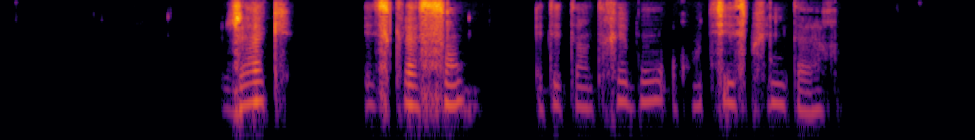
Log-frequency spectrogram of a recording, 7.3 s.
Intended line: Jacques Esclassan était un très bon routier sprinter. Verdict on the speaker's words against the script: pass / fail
pass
